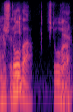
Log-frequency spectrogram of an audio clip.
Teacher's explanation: if you have an ST in German, it basically is pronounced as SHT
